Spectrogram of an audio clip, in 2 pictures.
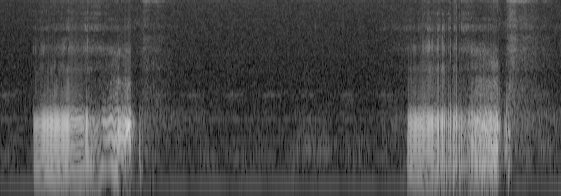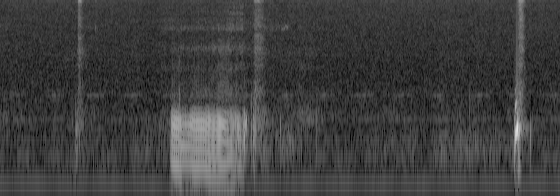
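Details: Pug sleeping (owner thinks he is dreaming): three long rattling snores a few seconds apart with quiet breathing between; sleep snoring in a flat-faced dog.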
